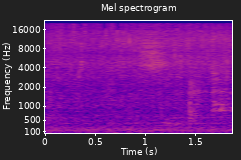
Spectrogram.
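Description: Ground meat sizzles in a pan for homemade cheeseburger Hamburger Helper, a steady close crackle and hiss with no talk over it.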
